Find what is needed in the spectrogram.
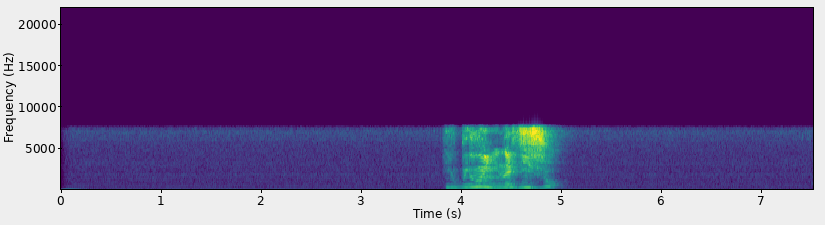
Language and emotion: Russian, angry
